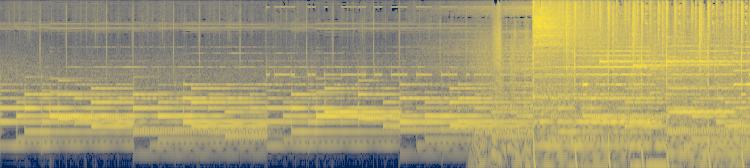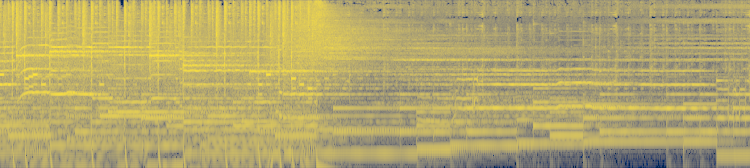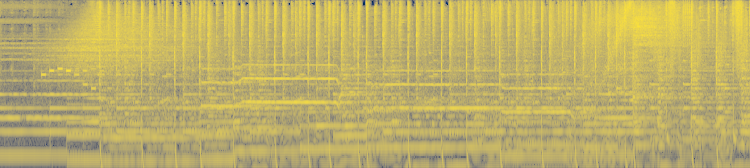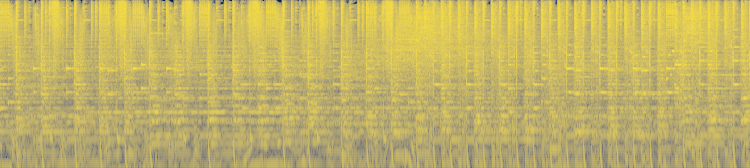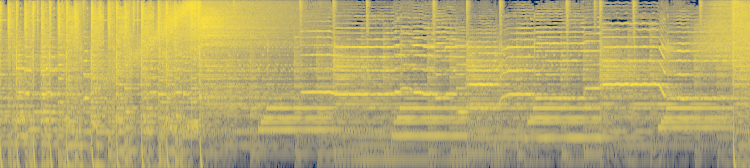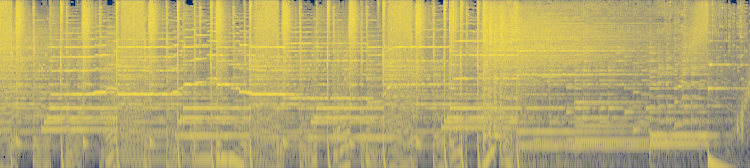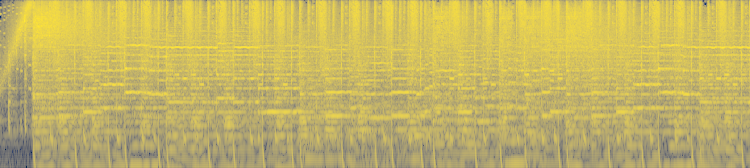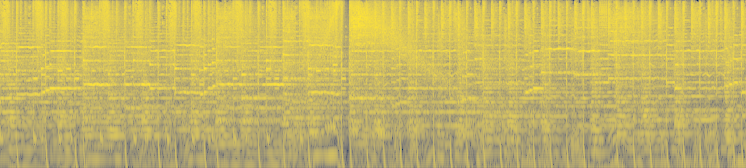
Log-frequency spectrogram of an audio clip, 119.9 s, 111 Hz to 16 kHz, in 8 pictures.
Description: BPM90-180
Audio QualityMusic Cut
